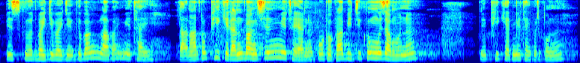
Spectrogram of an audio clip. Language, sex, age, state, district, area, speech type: Bodo, female, 60+, Assam, Kokrajhar, rural, spontaneous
